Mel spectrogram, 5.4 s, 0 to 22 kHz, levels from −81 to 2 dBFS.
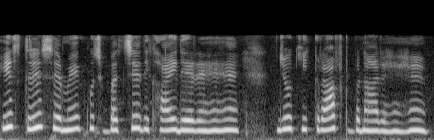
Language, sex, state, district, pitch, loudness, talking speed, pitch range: Hindi, female, Jharkhand, Palamu, 295 Hz, -14 LUFS, 165 wpm, 280-330 Hz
